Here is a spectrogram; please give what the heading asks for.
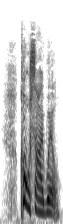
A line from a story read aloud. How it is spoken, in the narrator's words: said a little too firmly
